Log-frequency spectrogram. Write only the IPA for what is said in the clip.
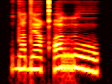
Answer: d ɑ d ɛː qʼ ɔ r o

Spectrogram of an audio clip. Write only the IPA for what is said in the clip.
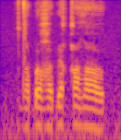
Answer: dˤ e ɓ o ʁ ɤ ɓ i q i ðˤ ɛ o̯

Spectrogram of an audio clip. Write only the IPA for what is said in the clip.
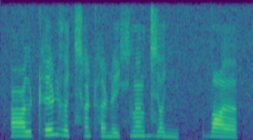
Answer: ʕ ɯ ʈʰ ɛ ɳ ɣ ɐ t͡ɕʰ ɐ̃ ʈʰ ɐ ɳ e ç l ɐ̃ l d͡ʑ ʌ ɲ | dˤ ɐ

